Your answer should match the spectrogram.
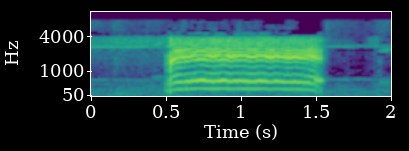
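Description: A single loud goat bleat, about a second long, steady and nasal with a slight waver, rising suddenly out of quiet background hiss and cutting off just as abruptly.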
